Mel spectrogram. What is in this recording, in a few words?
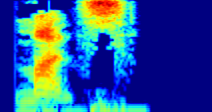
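"months", American English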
